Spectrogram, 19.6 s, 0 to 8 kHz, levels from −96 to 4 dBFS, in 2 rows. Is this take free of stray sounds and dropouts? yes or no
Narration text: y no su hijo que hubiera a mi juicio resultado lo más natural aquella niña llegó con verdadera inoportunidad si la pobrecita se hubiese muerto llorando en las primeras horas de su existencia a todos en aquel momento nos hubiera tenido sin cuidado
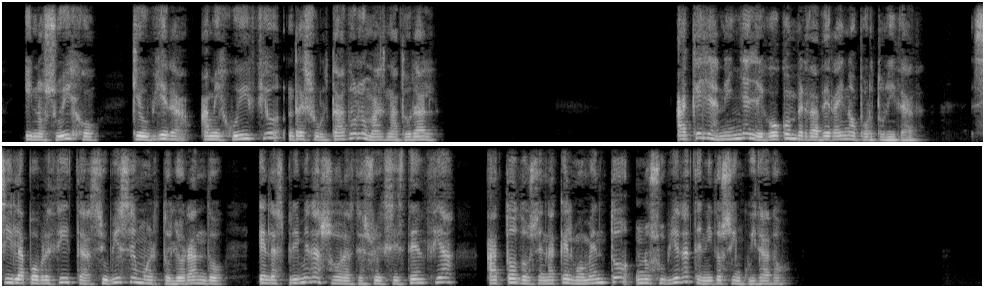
yes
